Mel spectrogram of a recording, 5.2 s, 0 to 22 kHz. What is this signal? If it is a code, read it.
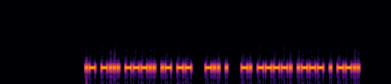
Morse code, heard as a keyed tone, about 47 wpm, 700 Hz. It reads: AB8AM DE N9JEZ
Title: USA Callsign DE Callsign - 5 Characters - 45wpm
